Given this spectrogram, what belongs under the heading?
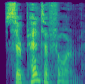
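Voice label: "serpentiform", British English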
